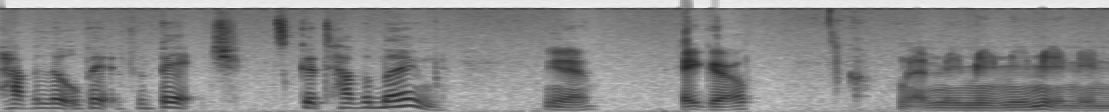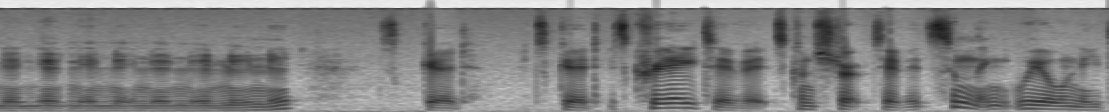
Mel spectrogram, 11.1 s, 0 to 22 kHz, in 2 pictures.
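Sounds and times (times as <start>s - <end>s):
man humming: 4.2s - 7.6s.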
